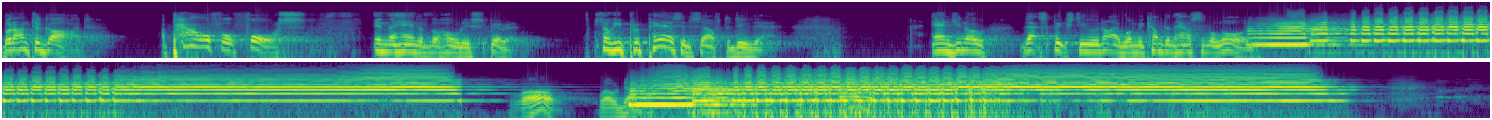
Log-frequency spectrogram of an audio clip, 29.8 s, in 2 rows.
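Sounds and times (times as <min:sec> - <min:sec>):
speech: 0:00.0 - 0:01.0, 0:01.6 - 0:03.1, 0:03.7 - 0:05.2, 0:05.9 - 0:07.8, 0:09.3 - 0:13.2
recorded shofar blasts: 0:12.4 - 0:28.8.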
